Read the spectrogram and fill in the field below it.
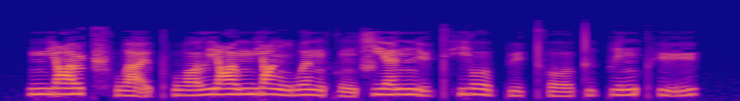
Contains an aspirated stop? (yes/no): yes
